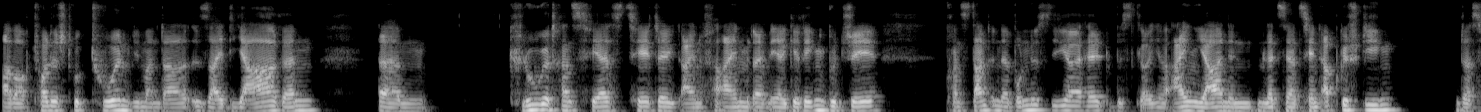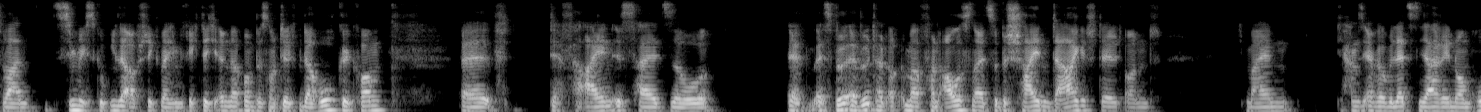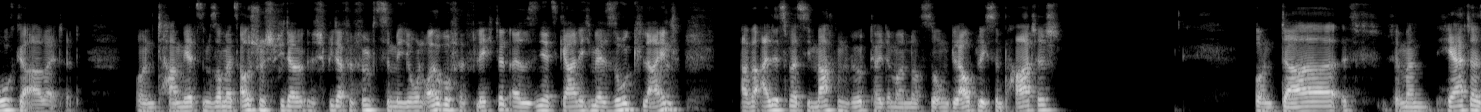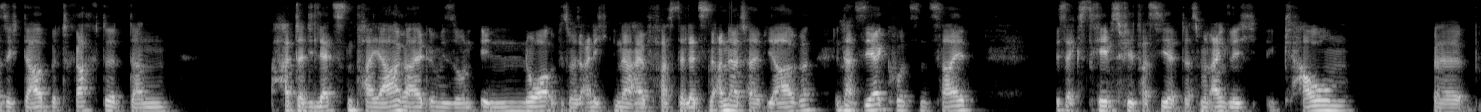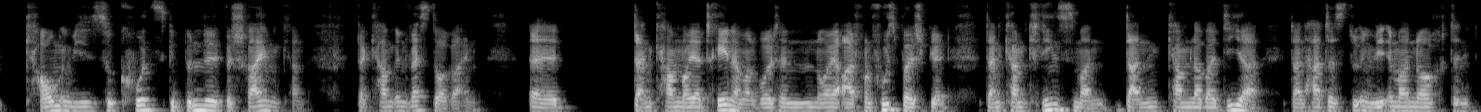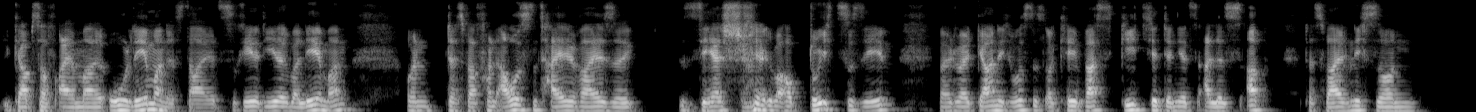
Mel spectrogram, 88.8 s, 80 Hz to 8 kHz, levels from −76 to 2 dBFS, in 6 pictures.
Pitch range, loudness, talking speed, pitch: 110-130 Hz, -19 LUFS, 165 wpm, 115 Hz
